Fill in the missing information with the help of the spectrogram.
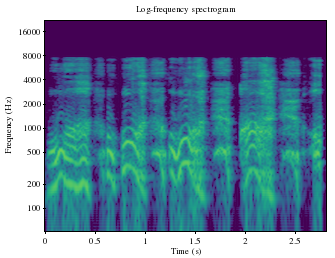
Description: die; votemap; kani

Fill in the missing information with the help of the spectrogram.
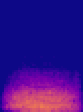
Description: move

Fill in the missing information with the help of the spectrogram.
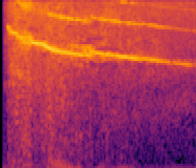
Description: fireworks

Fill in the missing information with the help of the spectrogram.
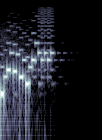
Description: spawn, buttons; digilab

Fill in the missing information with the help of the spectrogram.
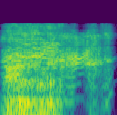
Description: die; unreal; skaarj

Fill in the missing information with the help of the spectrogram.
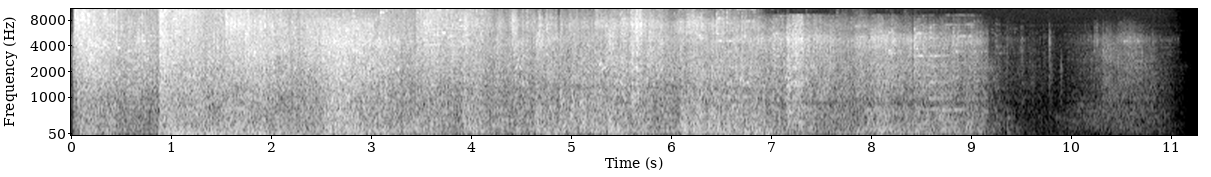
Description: start crash

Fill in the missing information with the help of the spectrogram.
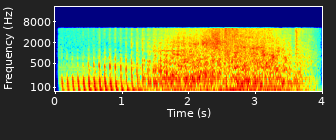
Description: crashed helo, ambience

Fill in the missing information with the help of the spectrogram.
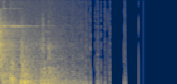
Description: blip

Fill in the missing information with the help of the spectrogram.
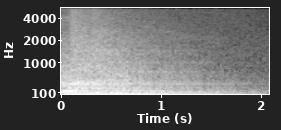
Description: big stop, plats

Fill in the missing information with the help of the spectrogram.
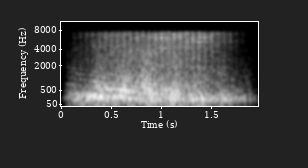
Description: alien flying

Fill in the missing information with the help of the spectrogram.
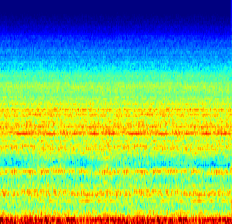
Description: steam big, ambience

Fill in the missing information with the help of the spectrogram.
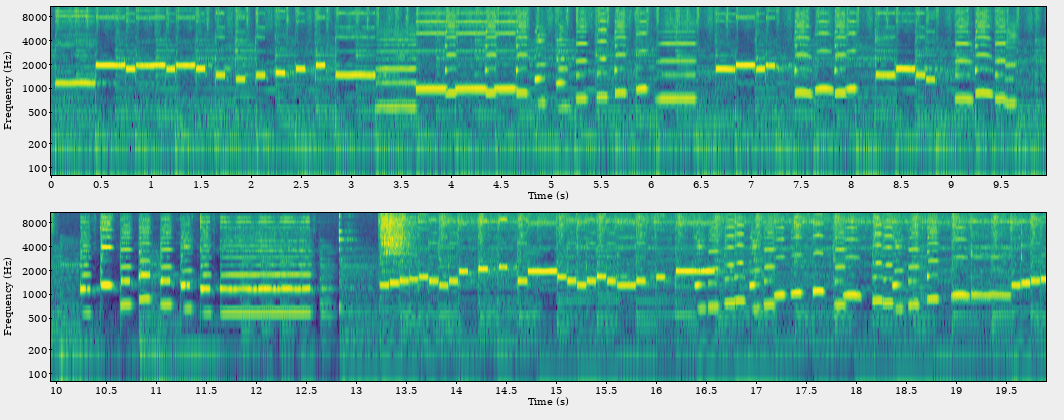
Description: recorder training

